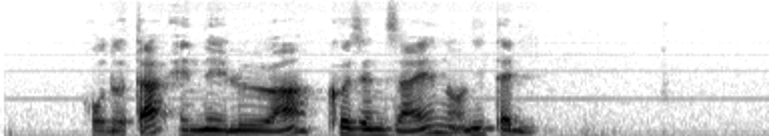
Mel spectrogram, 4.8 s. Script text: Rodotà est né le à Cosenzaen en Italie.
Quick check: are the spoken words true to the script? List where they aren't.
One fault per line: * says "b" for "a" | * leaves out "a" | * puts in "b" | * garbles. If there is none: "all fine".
all fine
